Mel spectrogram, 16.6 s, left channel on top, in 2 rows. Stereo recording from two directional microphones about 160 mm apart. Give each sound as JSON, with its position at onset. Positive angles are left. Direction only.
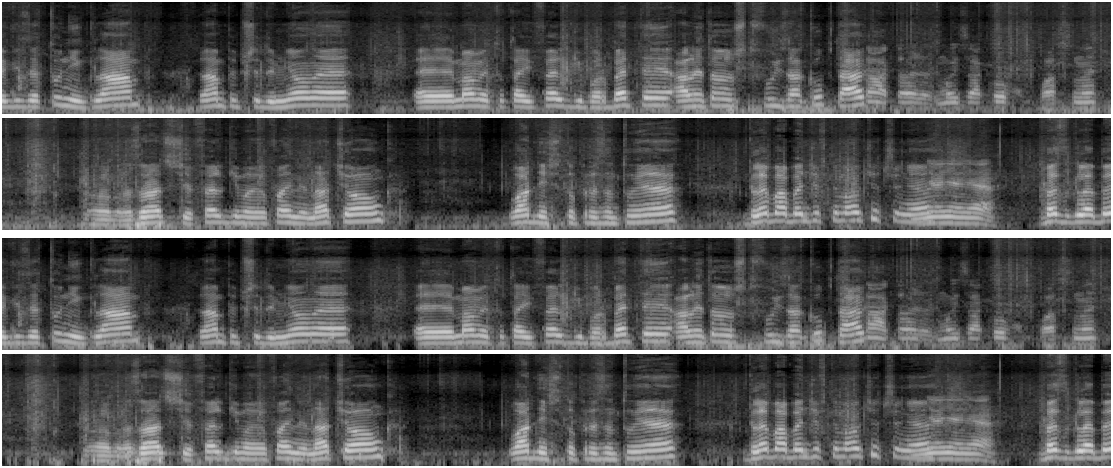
{"t": 0.3, "sound": "speech", "side_deg": 0}
{"t": 6.5, "sound": "speech", "side_deg": 35}
{"t": 7.1, "sound": "speech", "side_deg": 20}
{"t": 8.5, "sound": "speech", "side_deg": 40}
{"t": 8.9, "sound": "speech", "side_deg": -5}
{"t": 9.3, "sound": "speech", "side_deg": -15}
{"t": 12.1, "sound": "speech", "side_deg": -5}
{"t": 15.3, "sound": "speech", "side_deg": -5}
{"t": 16.1, "sound": "speech", "side_deg": -30}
